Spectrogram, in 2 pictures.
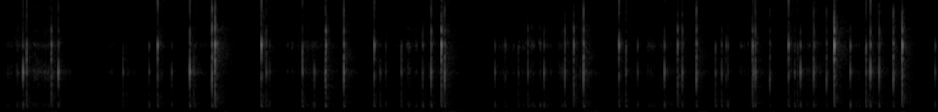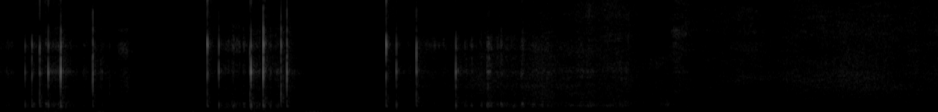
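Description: A wooden hair brush is held bristles up while long nails scratch and strum across its wooden bristles. Rapid, bright, crunchy clicks come in dense bursts separated by brief pauses, each one dry and short. The sound thins out toward the end into a soft, faint hiss.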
